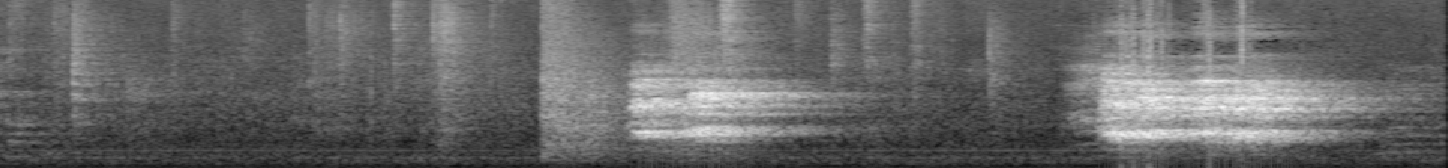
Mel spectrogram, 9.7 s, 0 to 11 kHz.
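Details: Dog, dated 12/12/14, quiet at first with faint knocks, then two drawn-out harmonic barking bursts, each lasting over a second and fading, near four and seven seconds, with low background hum.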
